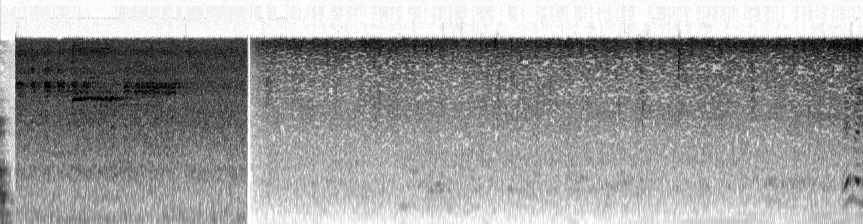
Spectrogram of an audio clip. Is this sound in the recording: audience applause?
no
